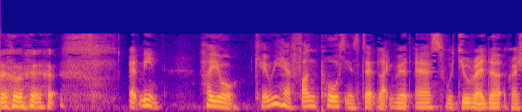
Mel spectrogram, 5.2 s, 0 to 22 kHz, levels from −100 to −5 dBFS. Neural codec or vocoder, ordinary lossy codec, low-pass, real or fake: codec, 16 kHz, 2 kbps, X-Codec, WavLM features, trained on Multilingual LibriSpeech; MP3, 32 kbps; 7.2 kHz; fake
